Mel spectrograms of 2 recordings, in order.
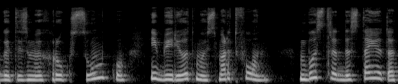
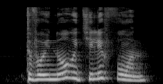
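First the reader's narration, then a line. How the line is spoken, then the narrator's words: Angry. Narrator (Russian): Зло отвечает Влад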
